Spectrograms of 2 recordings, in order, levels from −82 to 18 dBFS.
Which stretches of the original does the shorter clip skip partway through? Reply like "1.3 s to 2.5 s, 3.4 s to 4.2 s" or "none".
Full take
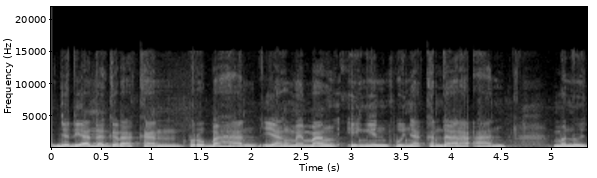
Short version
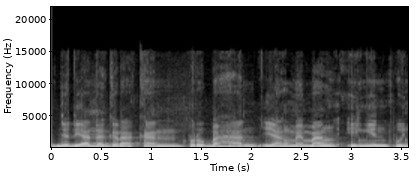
none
